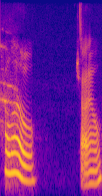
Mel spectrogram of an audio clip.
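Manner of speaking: slow-spoken turtle character voice. Describing a turtle just sitting there, the speaker acts out its greeting: slow turtle voice. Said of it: "very slowly trying to pick out what his words are".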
